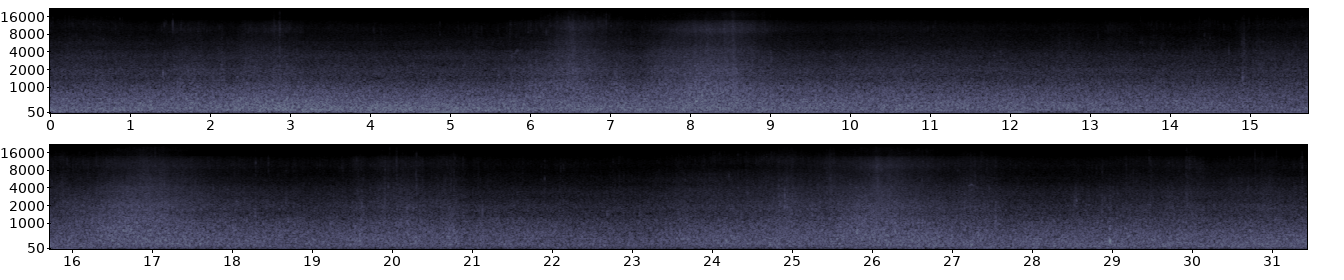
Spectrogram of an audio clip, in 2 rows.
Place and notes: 公舘村, Lüdao Township - Small pier
In the Small pier, sound of the waves
Zoom H2n MS +XY
Taitung County, Taiwan, 31 October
